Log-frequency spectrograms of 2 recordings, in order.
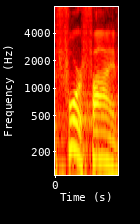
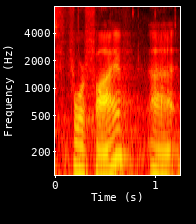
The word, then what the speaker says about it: ode45: on this approximation the 4 5 that you see in that function ode45 is pronounced that way it's 4 5 not 45.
